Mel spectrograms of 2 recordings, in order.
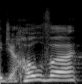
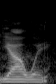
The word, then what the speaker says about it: Yahweh: Now she prays to the Lord, and pay attention again, all capital L-O-R-D means the name of God, Y-H-W-H, just four letters in Hebrew. People used to say Jehovah, now they think pronunciation is probably closer to Yahweh, the name of God, Yahweh.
